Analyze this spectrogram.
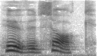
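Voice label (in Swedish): "huvudsak", Swedish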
